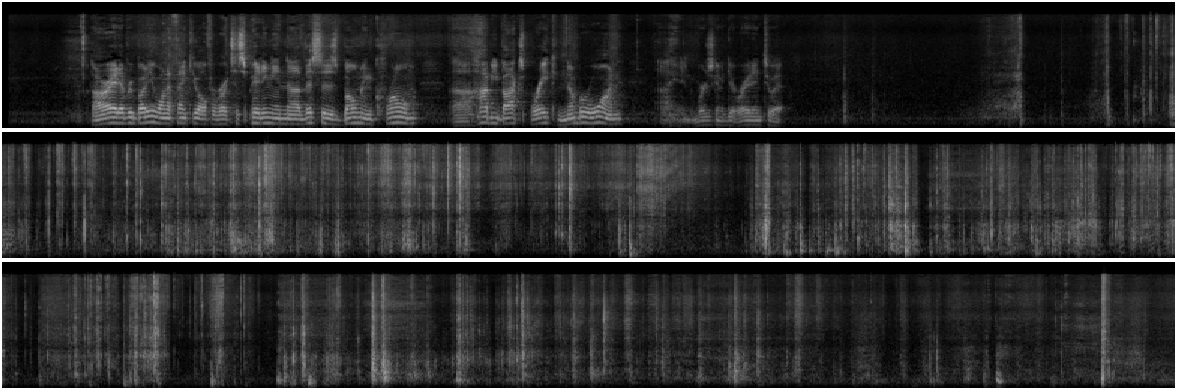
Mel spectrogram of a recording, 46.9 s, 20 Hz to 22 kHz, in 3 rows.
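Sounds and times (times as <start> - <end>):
plastic wrapping crinkling: 14.6 - 45.4.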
